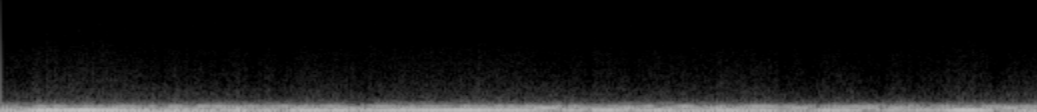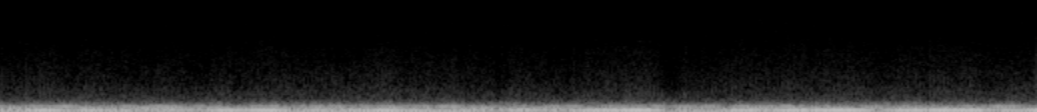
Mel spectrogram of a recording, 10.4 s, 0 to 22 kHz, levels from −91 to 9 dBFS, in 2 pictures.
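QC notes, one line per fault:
No technical faults can be heard anywhere in the audio, and the signal shows nothing that calls for attention.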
